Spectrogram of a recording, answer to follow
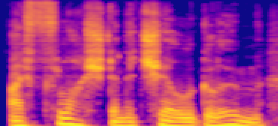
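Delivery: plain reading voice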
